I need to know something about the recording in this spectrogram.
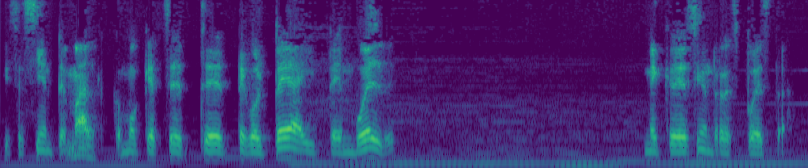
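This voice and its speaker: A man tells a personal ghost story to podcast listeners, slowly and with suspense. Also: fairly low pitch, dark tone, husky. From Ecuador. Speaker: podcast co-host. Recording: dull lo-fi sound with faint music.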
